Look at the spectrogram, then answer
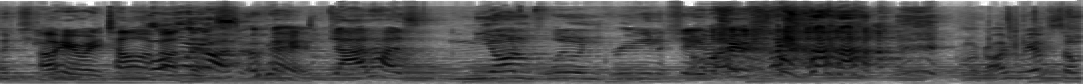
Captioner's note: laughs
